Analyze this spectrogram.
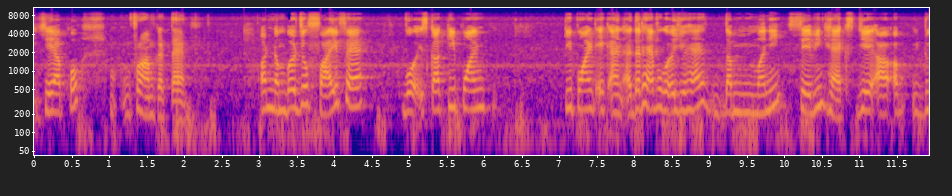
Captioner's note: voiceover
